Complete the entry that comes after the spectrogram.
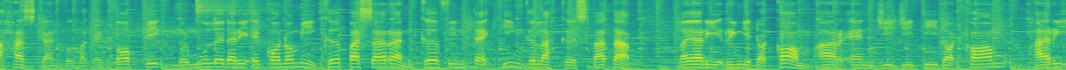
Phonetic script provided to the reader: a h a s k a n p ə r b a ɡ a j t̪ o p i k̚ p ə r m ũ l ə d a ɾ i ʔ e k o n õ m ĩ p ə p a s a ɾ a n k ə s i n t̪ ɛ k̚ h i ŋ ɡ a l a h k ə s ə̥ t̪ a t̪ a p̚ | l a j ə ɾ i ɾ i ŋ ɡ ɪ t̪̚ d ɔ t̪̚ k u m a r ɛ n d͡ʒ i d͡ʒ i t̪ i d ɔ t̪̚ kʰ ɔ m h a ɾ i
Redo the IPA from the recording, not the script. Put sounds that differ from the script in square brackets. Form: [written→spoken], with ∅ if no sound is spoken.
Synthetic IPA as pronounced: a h a s k a n p ə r b a ɡ a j t̪ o p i k̚ [p→b] ə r m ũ l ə d a ɾ i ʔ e k o n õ m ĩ [p→k] ə p a s a ɾ a n k ə [s→f] i n t̪ ɛ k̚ h i ŋ ɡ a l a h k ə s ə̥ t̪ a t̪ a p̚ | l a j [ə→a] ɾ i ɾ i ŋ ɡ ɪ t̪̚ d ɔ t̪̚ k [u→ɔ] m a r ɛ n d͡ʒ i d͡ʒ i t̪ i d ɔ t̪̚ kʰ ɔ m h a ɾ i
